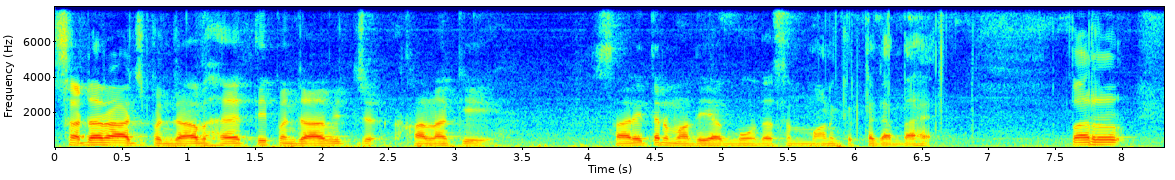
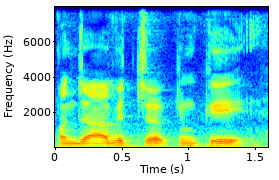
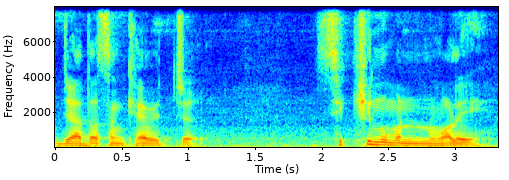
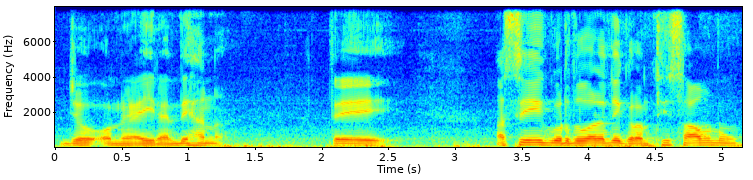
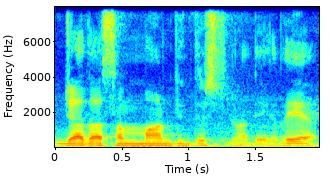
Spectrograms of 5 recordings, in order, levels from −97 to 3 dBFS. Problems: background sounds at intervals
